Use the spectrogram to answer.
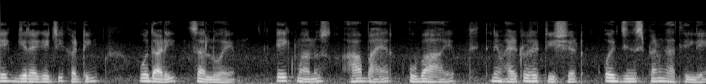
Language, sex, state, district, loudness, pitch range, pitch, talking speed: Marathi, male, Maharashtra, Washim, -16 LUFS, 125-145 Hz, 135 Hz, 185 wpm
